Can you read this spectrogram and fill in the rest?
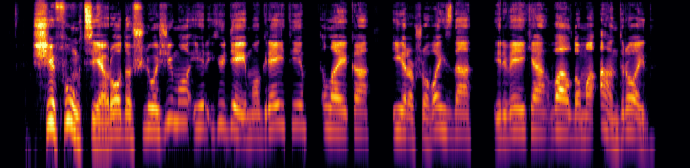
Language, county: Lithuanian, Kaunas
